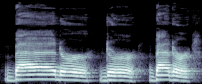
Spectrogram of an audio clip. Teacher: a T between vowel sounds wa and then vowel sounds, the T becomes the flap T, which is that soft D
